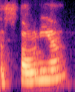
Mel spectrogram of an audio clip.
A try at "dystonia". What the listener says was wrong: No, it's called dystonia with a D. Yeah, with a D. Dystonia.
